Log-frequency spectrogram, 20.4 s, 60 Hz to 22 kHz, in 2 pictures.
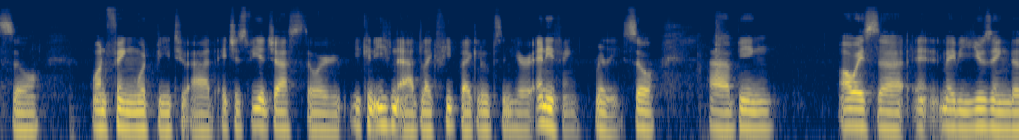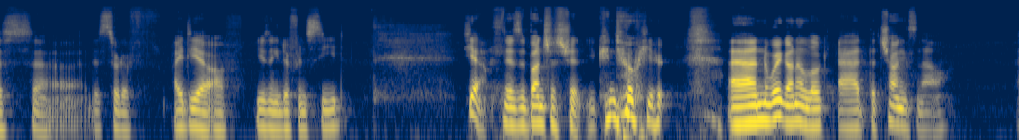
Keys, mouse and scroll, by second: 1.2 click, 1.7 middle click, 3.3 click, 9.5 click, 10.6 click, 13.3 click, 15.5 click, 16.6 click.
